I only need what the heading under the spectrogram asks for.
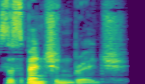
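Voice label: "suspension bridge", British English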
